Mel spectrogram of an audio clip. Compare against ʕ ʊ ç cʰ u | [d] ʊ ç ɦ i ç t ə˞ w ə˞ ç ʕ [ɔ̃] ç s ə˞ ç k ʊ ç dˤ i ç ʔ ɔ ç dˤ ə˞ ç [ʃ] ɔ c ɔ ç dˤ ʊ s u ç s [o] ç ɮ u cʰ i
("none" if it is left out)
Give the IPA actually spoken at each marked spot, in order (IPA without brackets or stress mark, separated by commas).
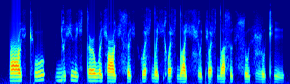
ɟ, ɔ, ɕ, u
